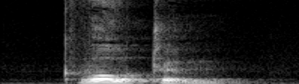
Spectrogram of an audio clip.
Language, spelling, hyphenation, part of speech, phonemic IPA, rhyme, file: Dutch, quotum, quo‧tum, noun, /ˈkʋoː.tʏm/, -oːtʏm, Nl-quotum.ogg
- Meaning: quota, quotum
